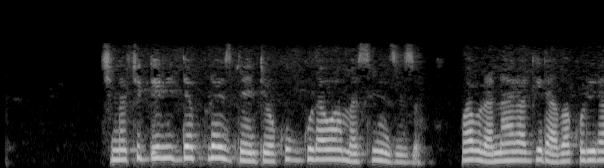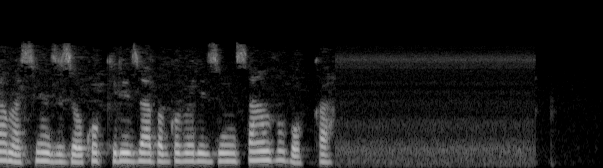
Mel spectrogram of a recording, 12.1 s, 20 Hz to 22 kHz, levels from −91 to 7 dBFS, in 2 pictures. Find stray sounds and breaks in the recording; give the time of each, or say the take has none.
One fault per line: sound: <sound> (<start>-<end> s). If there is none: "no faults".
no faults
